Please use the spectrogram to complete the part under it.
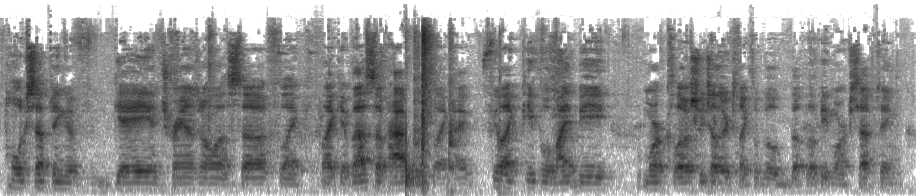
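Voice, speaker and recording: Young guy w braces, kinda low voice, halting n repeating himself, echoey far mic. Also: flat delivery. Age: young adult. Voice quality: slightly impeded speech from wearing braces. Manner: halting, repetitive, peppered with 'like'. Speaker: podcast guest. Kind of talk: casual chat. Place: small bare room, indoors at a table. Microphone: distant camera or room mic. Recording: roomy echo, distant mic, background noise.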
